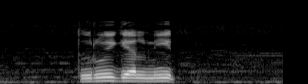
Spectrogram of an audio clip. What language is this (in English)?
Santali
